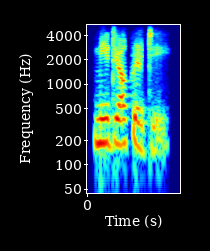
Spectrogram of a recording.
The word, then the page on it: mediocrity: Indian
